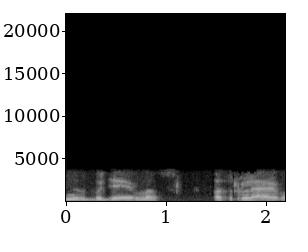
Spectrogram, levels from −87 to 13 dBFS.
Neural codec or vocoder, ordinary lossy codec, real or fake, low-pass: none; AAC, 16 kbps; real; 7.2 kHz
